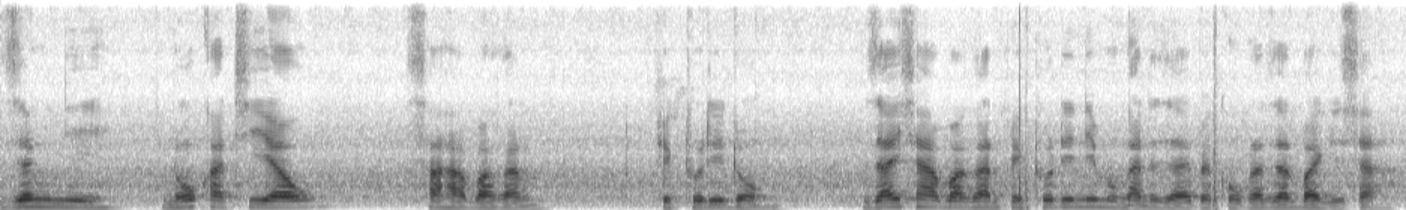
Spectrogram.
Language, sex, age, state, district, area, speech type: Bodo, male, 30-45, Assam, Kokrajhar, rural, spontaneous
